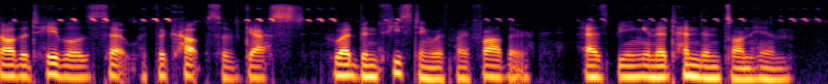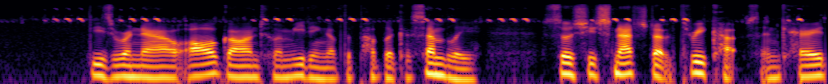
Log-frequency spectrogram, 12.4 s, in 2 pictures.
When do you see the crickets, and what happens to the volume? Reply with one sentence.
You can hear the crickets from 0.1 to 12.3 s, getting quieter then louder.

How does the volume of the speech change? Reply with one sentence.
The volume of the speech stays about the same.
